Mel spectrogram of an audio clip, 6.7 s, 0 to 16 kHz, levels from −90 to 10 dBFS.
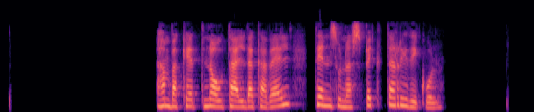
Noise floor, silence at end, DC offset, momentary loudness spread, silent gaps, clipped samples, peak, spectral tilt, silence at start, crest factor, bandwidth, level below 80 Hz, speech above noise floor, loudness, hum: under -90 dBFS; 1.15 s; under 0.1%; 9 LU; 3.89-3.93 s; under 0.1%; 0 dBFS; -4 dB/octave; 1.95 s; 20 dB; 7.6 kHz; -68 dBFS; over 73 dB; -17 LUFS; none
